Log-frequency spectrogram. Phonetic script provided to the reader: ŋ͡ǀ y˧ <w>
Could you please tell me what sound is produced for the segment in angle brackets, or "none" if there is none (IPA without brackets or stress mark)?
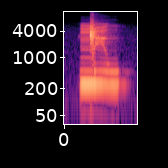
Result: w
